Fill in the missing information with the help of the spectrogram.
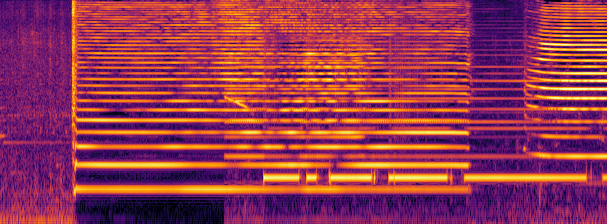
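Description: Horns blown as a farewell signal between boats. Several sustained blasts at different pitches overlap: a steady low blast starts about a second in and holds for about four seconds, a higher horn joins with short breaks, and a third, higher horn starts near the end.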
